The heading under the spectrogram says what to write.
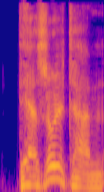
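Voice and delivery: ordinary delivery

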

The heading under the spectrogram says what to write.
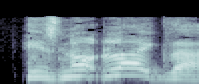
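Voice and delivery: hot, indignant, heated, high-pitched voice. Narrator voicing Barbara answering Simon's mocking about her father, said hotly. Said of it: "Barbara said hotly".

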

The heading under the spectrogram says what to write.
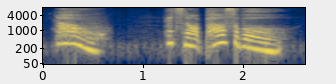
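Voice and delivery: whispered with emphasis. Ava, as understanding dawns while looking into his eyes, whispers emphatically. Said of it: "Ava whispered emphatically".

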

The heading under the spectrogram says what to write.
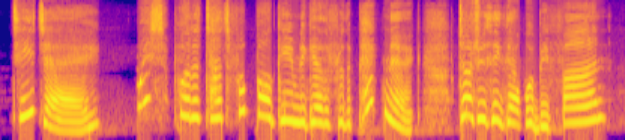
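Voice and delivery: sickly-sweet, sugary, very high voice. A character suggests a picnic football game to a boy, in a sugary voice. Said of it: "Mimi's sugary voice grated on Grace's last nerve".

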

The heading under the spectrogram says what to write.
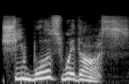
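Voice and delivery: very high, slow, drawn-out crying out. Isis answers Callie, who doubts she saw Angel: crying out. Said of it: "cried Isis".

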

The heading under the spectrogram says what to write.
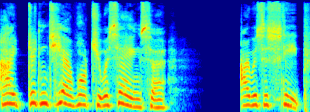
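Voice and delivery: clear, controlled, slightly high. She answers the man she calls sir, in a clear, controlled voice. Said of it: "She said in a clear, controlled voice".

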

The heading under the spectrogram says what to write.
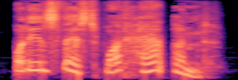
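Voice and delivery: very high, frightened, nervous voice. In a story of an attack, Zoe asks what happened, nervously. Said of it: "Zoe asked nervously".

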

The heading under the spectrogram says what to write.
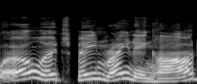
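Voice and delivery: feeble, half-hearted. Hanson answers Ramage as he starts clearing away the plates, said lamely. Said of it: "Hanson said lamely".

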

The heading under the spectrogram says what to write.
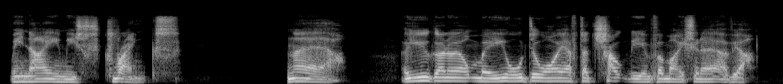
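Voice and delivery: growled, menacing tone. Narrator reads a man confronting a hospital clerk, growling. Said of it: "the man growled".

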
